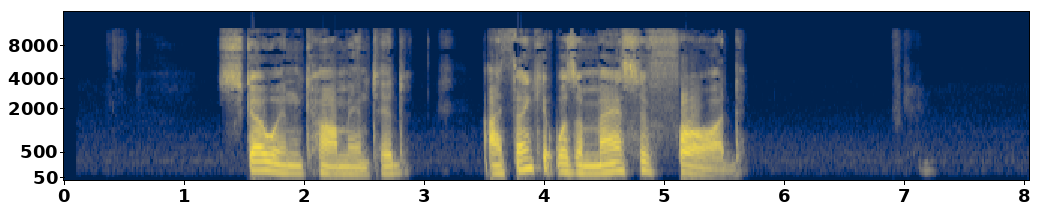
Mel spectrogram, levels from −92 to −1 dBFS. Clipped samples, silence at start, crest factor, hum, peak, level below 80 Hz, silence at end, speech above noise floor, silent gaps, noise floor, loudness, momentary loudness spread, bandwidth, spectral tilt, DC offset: under 0.1%; 1.3 s; 16 dB; none; 0 dBFS; -58 dBFS; 2.45 s; 56 dB; none; -68 dBFS; -14 LUFS; 10 LU; 11.5 kHz; -5 dB/octave; under 0.1%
